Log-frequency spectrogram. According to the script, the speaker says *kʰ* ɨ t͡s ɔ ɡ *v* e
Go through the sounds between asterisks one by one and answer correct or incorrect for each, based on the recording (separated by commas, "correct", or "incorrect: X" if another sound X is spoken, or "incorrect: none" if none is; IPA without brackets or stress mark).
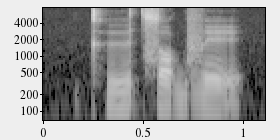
correct, correct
